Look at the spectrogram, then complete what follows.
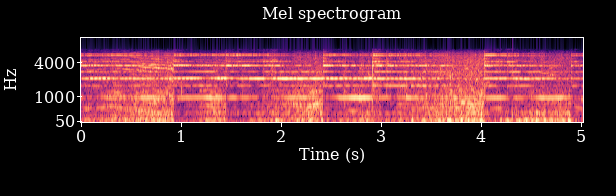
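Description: Disneyland Railroad steam train rolling slowly past, with a low rumble, clicks from the wheels, and a steady high-pitched squeal of several tones at once that breaks off briefly now and then.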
